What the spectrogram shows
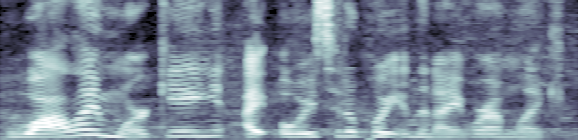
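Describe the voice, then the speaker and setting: A young woman co-hosting a casual podcast chat. Her voice is slightly hoarse, and she laughs often and uses lots of fillers. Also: medium pitch, quick pace. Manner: giggly, filler-heavy. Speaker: podcast co-host. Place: in the US Midwest.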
